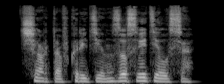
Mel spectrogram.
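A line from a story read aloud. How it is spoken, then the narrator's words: Irritated. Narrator (Russian): Раздраженно кинул Макс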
